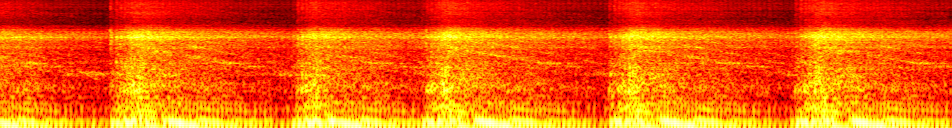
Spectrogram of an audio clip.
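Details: Yamaha NMAX with CVT cover refitted: repeated throttle blips about every two seconds rise and fall cleanly with no rattle or hiss on the revs; sound found cured after checking, cause turned out trivial.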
